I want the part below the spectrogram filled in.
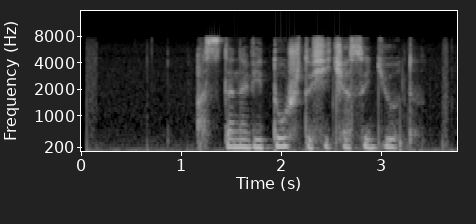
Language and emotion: Russian, angry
